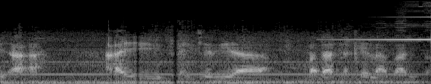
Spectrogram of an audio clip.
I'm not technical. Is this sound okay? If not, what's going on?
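No. There are two problems.

Between 1.11 and 1.78 s there are repeated stalls (stutter). The audio arrived in pieces late or more slowly than it was being played, so the playback buffer ran dry four times. Each time, the receiver stretched out the last bit of sound to cover the wait, about 90 ms in all, the longest wait 40 ms. Nothing is lost, but that stretch drags and hiccups.

From 3.16 s to the end there is a loudspeaker feedback squeal. A microphone picked up the loudspeaker it was feeding, and one pitch, around 3.2 kHz, kept going round the loop and growing. You hear a single high whistle swell up over roughly a second and a half until it is louder than the sound itself.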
